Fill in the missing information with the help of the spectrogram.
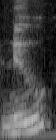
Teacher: in a word like new, it's just an ooh.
